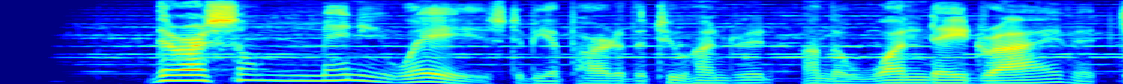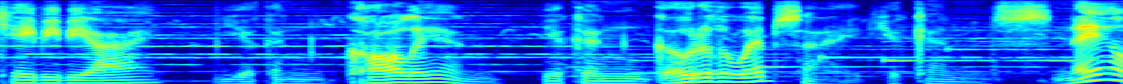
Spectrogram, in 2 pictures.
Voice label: promo; KBBI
